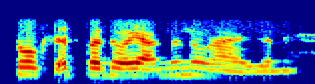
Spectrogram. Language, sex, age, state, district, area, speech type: Manipuri, female, 18-30, Manipur, Kakching, rural, conversation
